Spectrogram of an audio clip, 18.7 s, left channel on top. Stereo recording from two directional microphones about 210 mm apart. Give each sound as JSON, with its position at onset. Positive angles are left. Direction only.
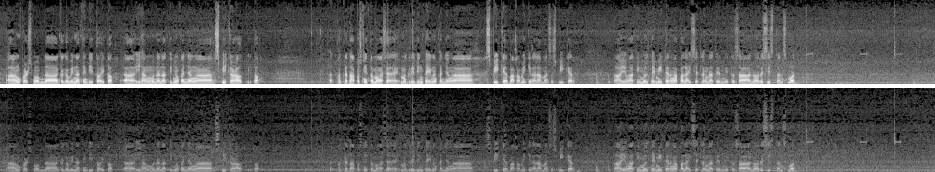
{"t": 0.2, "sound": "speech", "side_deg": 40}
{"t": 6.9, "sound": "speech", "side_deg": 35}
